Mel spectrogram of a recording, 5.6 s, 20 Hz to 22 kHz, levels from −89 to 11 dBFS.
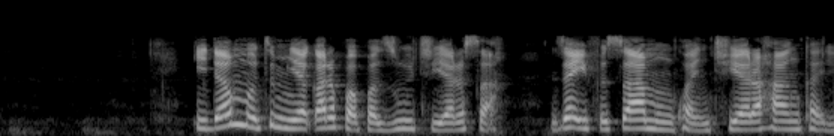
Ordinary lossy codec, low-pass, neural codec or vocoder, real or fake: none; 7.2 kHz; none; real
